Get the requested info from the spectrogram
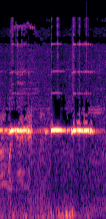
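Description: Pan-tilt security camera's motor whining as it turns the camera, a steady high-pitched whine that breaks off briefly about a second in and again near the end as the movement stops and restarts.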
